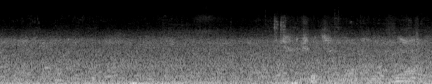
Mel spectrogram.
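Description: Steady city street noise: a low traffic rumble with indistinct chatter of people standing around.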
